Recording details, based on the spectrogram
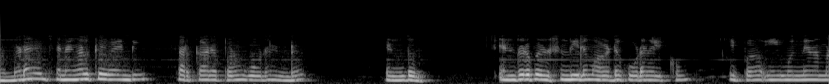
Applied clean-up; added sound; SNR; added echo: neural separator model SepFormer DNS4.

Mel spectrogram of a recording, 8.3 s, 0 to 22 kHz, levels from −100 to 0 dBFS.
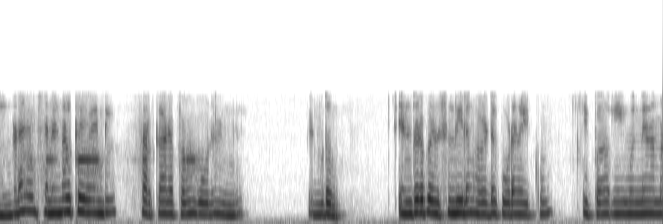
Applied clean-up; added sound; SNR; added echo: neural diffusion model UNIVERSE++.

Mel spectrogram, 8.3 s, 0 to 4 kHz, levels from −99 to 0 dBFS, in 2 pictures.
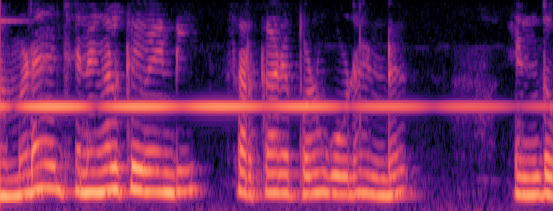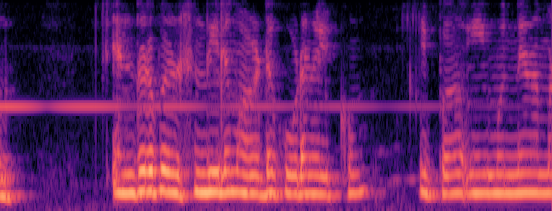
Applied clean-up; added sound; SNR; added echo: none; Wind chime; 9 dB; none.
